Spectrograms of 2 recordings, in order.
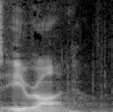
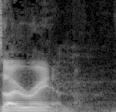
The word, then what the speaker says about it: Iran: If you're from the country, it's Iran. If you're from America, it's Iran.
